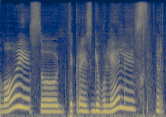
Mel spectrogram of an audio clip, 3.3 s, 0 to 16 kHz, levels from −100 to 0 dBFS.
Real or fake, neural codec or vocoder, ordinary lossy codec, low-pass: fake; autoencoder, 48 kHz, 128 numbers a frame, DAC-VAE, trained on Japanese speech; AAC, 64 kbps; 14.4 kHz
